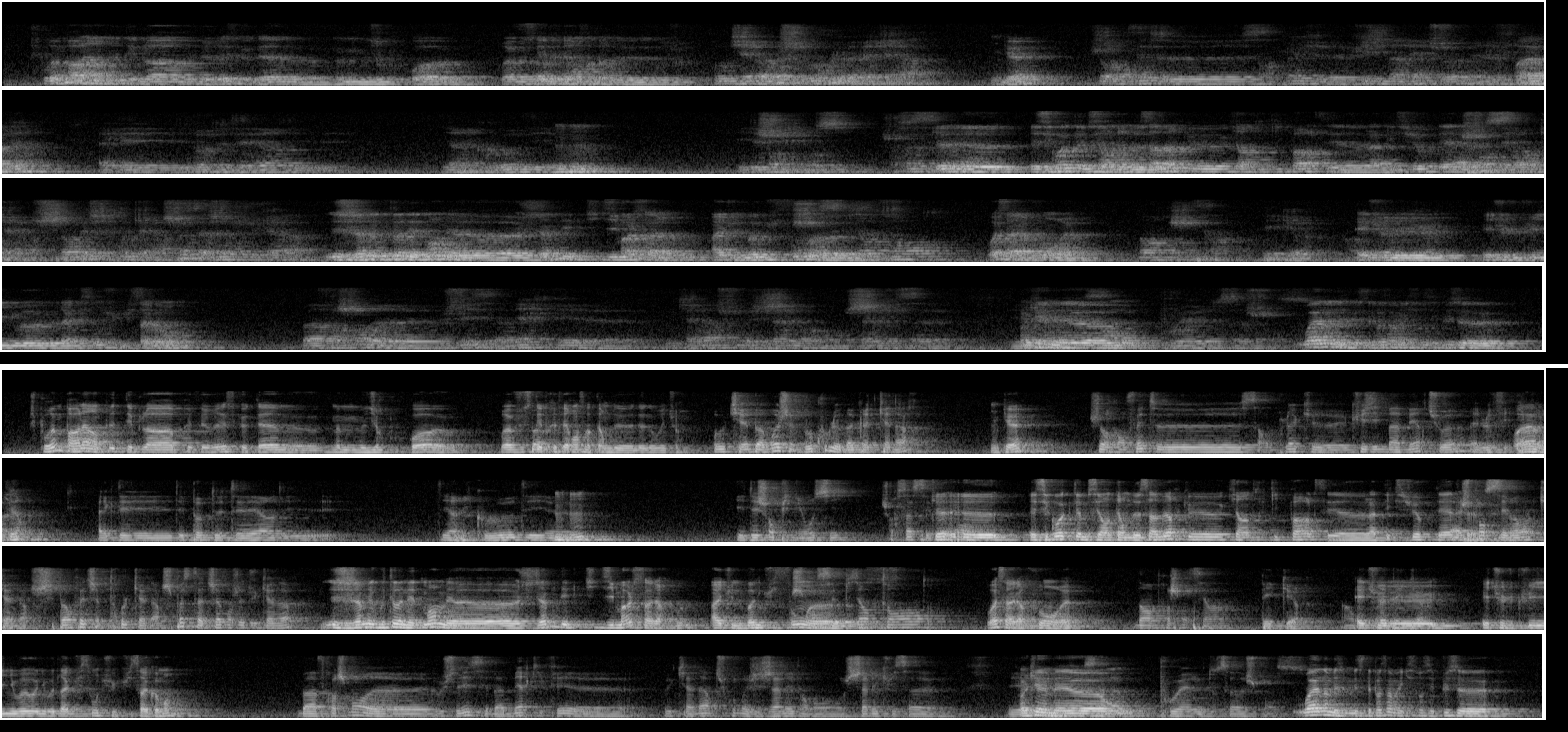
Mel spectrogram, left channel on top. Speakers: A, on the right (about 35°); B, on the right (about 50°).
A: Tu pourrais me parler un peu de tes plats préférés, ce que t'aimes, euh, même me dire pourquoi. euh. Bref, juste
B: Bah,
A: tes préférences en termes de, de nourriture.
B: ok, bah moi j'aime beaucoup le magret de canard.
A: Ok.
B: Genre en fait, euh, c'est un plat que cuisine ma mère, tu vois. Elle le fait
A: Ouais,
B: hyper
A: ok.
B: bien avec des, des pommes de terre, des, des haricots, des, euh,
A: Mhm.
B: et des champignons aussi. Genre ça, c'est
A: Ok.
B: vraiment.
A: euh, et c'est quoi que t'aimes? C'est en termes de saveur que qu'il y a un truc qui te parle? C'est euh, la texture peut-être?
B: Bah, je
A: euh.
B: pense que c'est vraiment le canard. Je sais pas, en fait, j'aime trop le canard. Je sais pas si t'as déjà mangé du canard.
A: J'ai jamais goûté honnêtement, mais euh, j'ai déjà vu des petites images, ça a l'air cool. Avec une bonne cuisson,
B: Franchement,
A: euh,
B: c'est bien
A: c-
B: tendre.
A: ouais, ça a l'air fou en vrai.
B: Non, franchement, c'est un banger. Un
A: Et tu
B: vrai banger.
A: et tu le cuis niveau, au niveau de la cuisson, tu cuis ça comment?
B: Bah franchement, euh, comme je te dis, c'est ma mère qui fait euh, le canard. Du coup, moi, j'ai jamais vraiment jamais cuit ça. euh, Mais
A: Ok,
B: elle
A: mais euh,
B: fait ça
A: on-
B: à la poêle et tout ça, je pense.
A: ouais, non, mais, mais c'était pas ça ma question, c'est plus. euh,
